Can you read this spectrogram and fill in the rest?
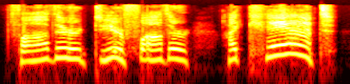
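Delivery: a puppet unable to stand; in despair. A narrator's reading. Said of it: "answered the Marionette in despair".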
